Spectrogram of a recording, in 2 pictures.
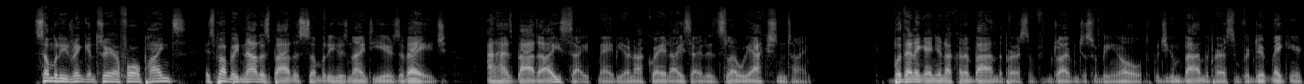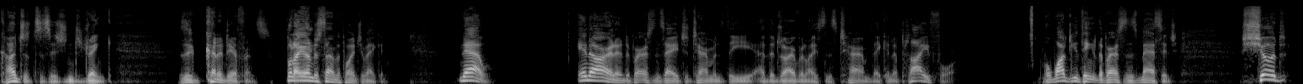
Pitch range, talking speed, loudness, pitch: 70-110 Hz, 230 wpm, -27 LUFS, 85 Hz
